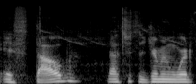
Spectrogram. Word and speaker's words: Staub: The ST in Staub pronounced like how you'd say shtick, or Schaub, or Staub.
